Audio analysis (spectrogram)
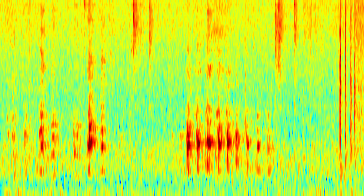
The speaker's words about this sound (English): Bad chickens, man. Bad chickens. Out of there. What are you guys doing? What are you doing? Go get out of my... get out of there. Get out of there.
